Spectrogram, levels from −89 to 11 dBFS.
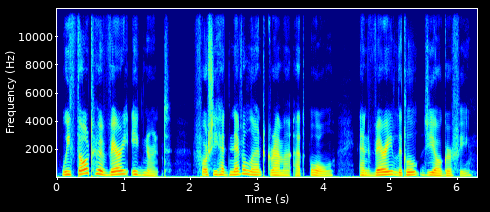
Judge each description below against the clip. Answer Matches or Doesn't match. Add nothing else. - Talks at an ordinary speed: Matches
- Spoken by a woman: Matches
